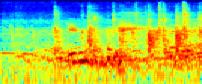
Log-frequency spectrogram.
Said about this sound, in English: I didn't know anything yet, and I get applause.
